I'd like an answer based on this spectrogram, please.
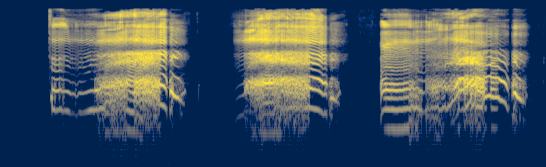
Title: baby cry sound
